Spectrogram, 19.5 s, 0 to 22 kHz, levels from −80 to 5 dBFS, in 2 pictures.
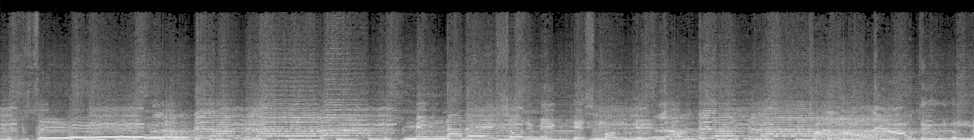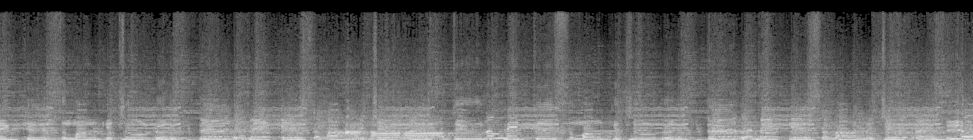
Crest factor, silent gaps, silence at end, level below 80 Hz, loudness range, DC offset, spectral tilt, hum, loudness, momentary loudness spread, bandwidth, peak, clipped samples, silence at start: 10 dB; none; 0 s; -30 dBFS; 3 LU; under 0.1%; -4.5 dB/octave; none; -11 LUFS; 5 LU; over 20 kHz; 0 dBFS; under 0.1%; 0 s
